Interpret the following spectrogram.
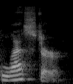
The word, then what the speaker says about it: Leicester: are like they're like why is Lester spelled like that but pronounced like Lester do you want to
